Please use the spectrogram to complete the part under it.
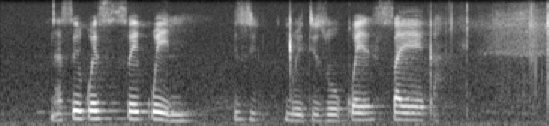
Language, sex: Zulu, female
